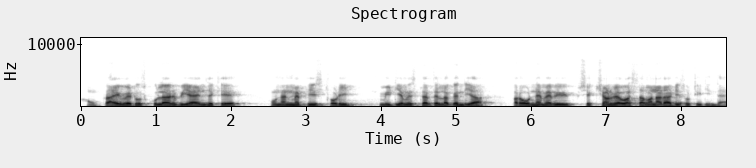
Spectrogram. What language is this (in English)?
Sindhi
